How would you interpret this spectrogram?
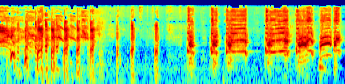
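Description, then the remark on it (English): A goose call blown in a rapid series of short, loud honks and clucks, then longer separated honks with harmonic, nasal tones, imitating geese, with no talking. “Then that's what the geese hear when you're out there running around.”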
